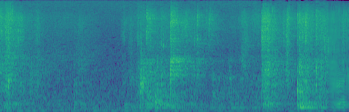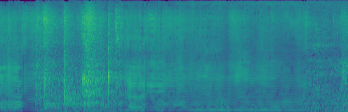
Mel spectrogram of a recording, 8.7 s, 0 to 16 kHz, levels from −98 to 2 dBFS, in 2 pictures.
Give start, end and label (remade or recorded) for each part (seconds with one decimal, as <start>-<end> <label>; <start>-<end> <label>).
0.0-4.1 recorded; 4.1-4.8 remade; 4.8-5.9 recorded; 5.9-8.2 remade; 8.2-8.7 recorded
